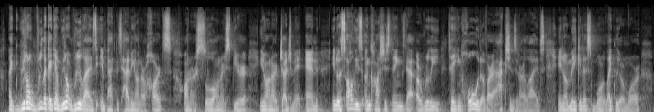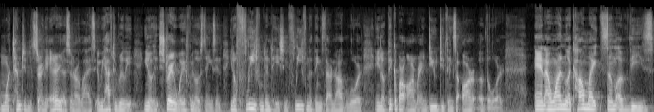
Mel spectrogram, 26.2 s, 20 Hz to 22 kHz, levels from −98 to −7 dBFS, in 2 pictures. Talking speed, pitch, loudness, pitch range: 270 wpm, 120 Hz, -26 LUFS, 110-135 Hz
